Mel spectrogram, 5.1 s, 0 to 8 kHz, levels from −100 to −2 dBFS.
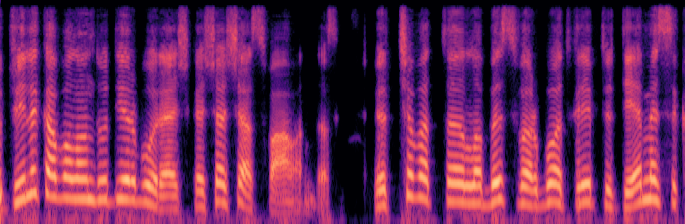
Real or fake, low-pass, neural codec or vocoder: fake; 7.2 kHz; codec, 16 kHz in and 24 kHz out, 1 kbps, XY-Tokenizer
